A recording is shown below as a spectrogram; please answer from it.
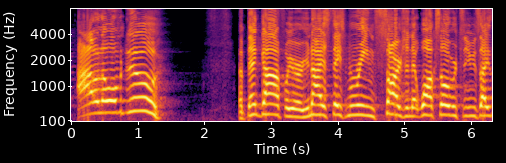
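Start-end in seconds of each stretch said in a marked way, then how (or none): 0.1-1.3 high, loud panicky cry; frantic rushed worry; panicked soldier. Retold or imitated. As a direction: voice a scared young soldier.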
